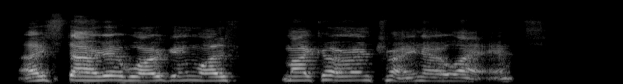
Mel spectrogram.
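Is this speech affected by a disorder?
Yes: cerebral palsy; speech therapy in childhood.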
